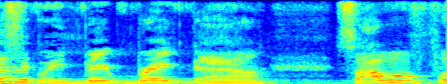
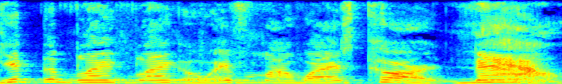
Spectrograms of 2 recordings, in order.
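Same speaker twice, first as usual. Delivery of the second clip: ordinary delivery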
